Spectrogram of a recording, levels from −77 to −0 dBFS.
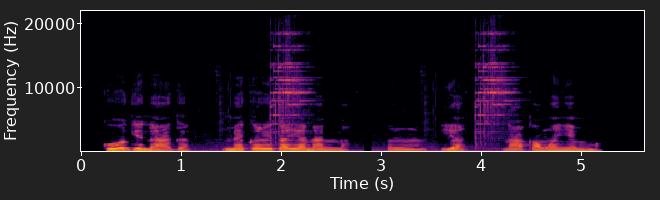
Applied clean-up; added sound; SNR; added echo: none; Cutlery, silverware; 13 dB; none.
